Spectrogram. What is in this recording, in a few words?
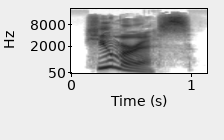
"humorous", English; 3000 words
